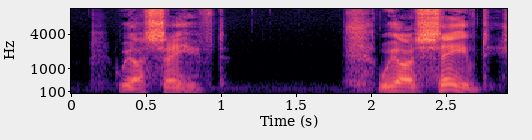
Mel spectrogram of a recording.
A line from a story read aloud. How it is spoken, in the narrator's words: murmured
